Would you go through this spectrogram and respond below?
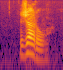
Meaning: cop, bobby (UK), copper
- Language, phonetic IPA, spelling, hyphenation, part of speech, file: Hungarian, [ˈʒɒru], zsaru, zsa‧ru, noun, Hu-zsaru.ogg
